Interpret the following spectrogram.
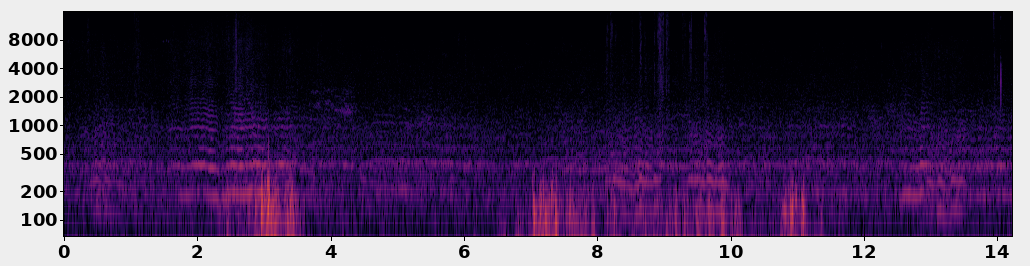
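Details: Many bees buzz in garden lavender in August in Brittany, a steady low drone that swells and fades as individuals pass close.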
